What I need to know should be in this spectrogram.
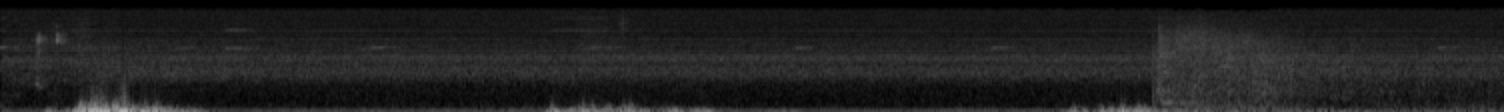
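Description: A tank engine rumbles low in surges.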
